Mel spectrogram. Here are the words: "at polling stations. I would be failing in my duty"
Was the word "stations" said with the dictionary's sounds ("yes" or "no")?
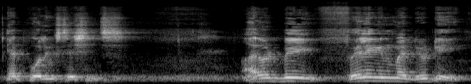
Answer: no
